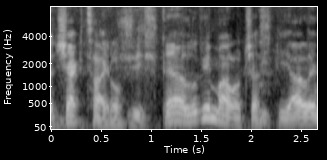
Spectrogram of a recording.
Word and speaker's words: Žižka: Žižka for the Yeah, perfect pronunciation. the Czech title. Žižka.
